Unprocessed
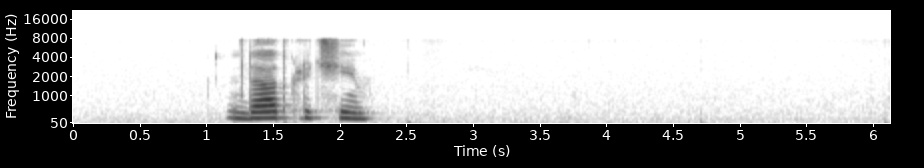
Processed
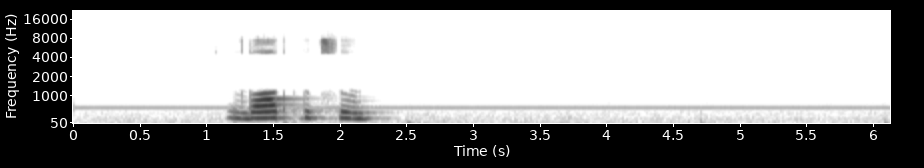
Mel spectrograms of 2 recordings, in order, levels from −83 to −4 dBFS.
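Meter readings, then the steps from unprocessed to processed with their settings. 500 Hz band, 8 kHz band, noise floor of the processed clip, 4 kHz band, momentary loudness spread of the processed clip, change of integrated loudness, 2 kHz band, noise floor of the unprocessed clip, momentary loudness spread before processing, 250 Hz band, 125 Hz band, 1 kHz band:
-0.5 dB, n/a, -62 dBFS, -8.5 dB, 13 LU, -1.0 dB, under -40 dB, -66 dBFS, 14 LU, -1.0 dB, -1.0 dB, -1.0 dB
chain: Wiener smoothing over 41 samples; de-hum 68.36 Hz, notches 14; whine 580 Hz -59 dBFS; brick-wall FIR band-stop 1200–4700 Hz

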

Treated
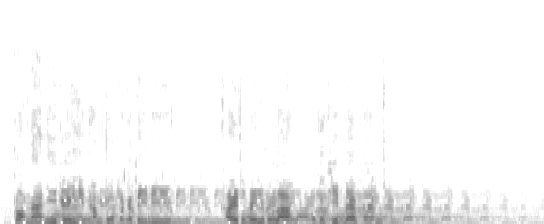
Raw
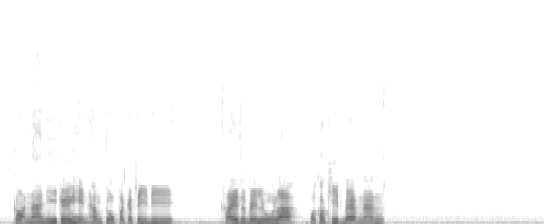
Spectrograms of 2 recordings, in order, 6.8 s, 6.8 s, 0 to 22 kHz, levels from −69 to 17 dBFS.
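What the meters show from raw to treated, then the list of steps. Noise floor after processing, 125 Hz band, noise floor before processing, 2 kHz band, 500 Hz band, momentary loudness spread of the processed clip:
-56 dBFS, -3.5 dB, -56 dBFS, +4.5 dB, -0.5 dB, 18 LU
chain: random spectral dropouts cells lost 23%; tilt shelf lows -5 dB, about 740 Hz; on a send: echo with dull and thin repeats by turns 0.239 s, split 1100 Hz, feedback 70%, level -10 dB; on the sum: gain +1.5 dB

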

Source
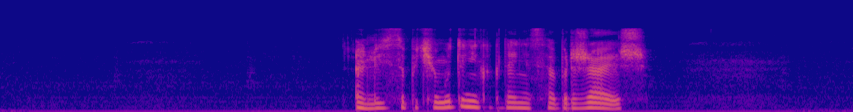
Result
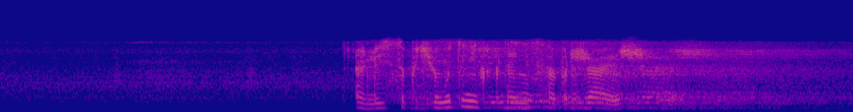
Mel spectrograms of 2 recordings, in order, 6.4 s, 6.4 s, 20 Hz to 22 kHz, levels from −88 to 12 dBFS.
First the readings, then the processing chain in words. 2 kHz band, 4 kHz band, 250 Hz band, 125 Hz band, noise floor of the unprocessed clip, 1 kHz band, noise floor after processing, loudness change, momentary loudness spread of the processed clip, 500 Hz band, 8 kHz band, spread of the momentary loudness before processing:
-4.5 dB, -2.0 dB, -20.5 dB, -26.5 dB, -66 dBFS, -4.5 dB, -70 dBFS, -7.5 dB, 15 LU, -11.5 dB, n/a, 8 LU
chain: HPF 750 Hz 12 dB/oct; in parallel at 0 dB: compressor, threshold -45 dBFS, peak gain reduction 17 dB; on the sum: limiter -27 dBFS, peak gain reduction 11.5 dB; rippled Chebyshev low-pass 4800 Hz, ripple 6 dB; on a send: diffused feedback echo 0.467 s, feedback 47%, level -6.5 dB; on the sum: gain +2.5 dB

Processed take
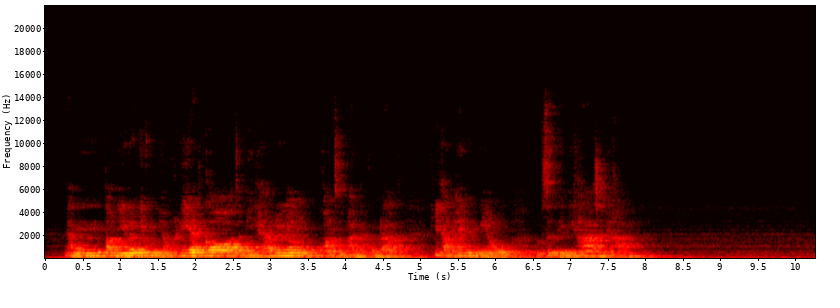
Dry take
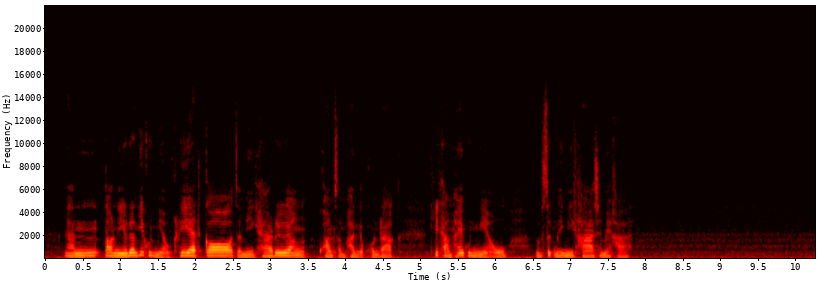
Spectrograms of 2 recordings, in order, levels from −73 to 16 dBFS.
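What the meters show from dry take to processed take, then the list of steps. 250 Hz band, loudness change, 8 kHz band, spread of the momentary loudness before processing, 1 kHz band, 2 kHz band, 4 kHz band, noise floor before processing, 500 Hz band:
+5.5 dB, +3.5 dB, +1.0 dB, 14 LU, +3.0 dB, +3.0 dB, +2.0 dB, -53 dBFS, +3.0 dB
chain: shoebox room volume 1200 m³, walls mixed, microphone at 3.3 m; gain -3.5 dB

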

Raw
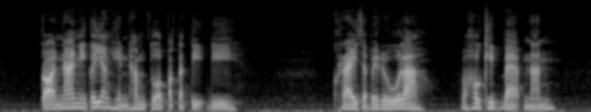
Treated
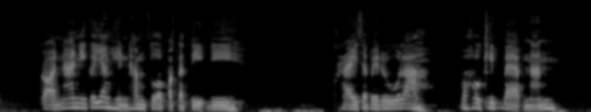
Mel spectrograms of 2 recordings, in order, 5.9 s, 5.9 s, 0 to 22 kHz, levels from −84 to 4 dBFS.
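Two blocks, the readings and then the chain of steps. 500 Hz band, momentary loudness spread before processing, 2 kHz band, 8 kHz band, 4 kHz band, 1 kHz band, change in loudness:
-12.5 dB, 12 LU, -13.5 dB, -11.5 dB, -11.5 dB, -15.0 dB, -12.5 dB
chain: reverse; compressor 16:1, threshold -33 dBFS, peak gain reduction 20 dB; reverse; spectral noise reduction 19 dB; upward compressor, threshold -58 dBFS; gain +1.5 dB

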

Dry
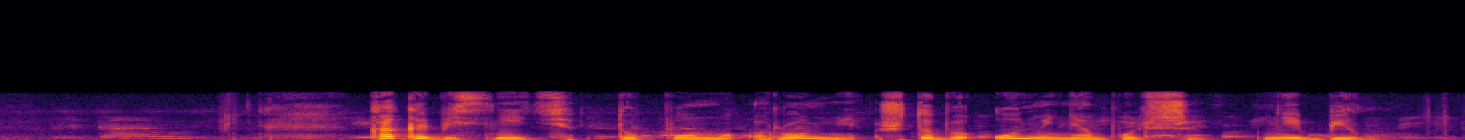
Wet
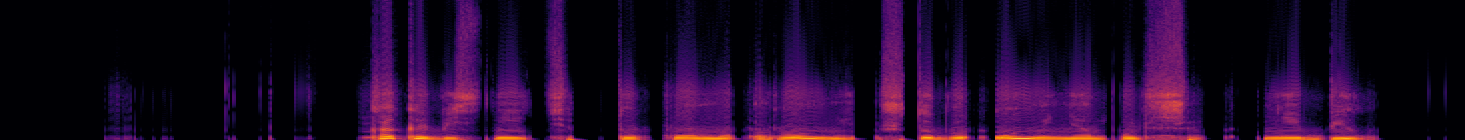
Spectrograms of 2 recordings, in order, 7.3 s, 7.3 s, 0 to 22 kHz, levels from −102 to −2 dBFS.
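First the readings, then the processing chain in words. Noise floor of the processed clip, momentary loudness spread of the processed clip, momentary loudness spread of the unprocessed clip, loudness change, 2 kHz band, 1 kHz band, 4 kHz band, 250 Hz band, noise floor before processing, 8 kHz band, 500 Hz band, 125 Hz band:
under -85 dBFS, 17 LU, 13 LU, -1.5 dB, under -10 dB, -15.5 dB, under -10 dB, 0.0 dB, -59 dBFS, n/a, -3.5 dB, -3.5 dB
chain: in parallel at -1 dB: limiter -15.5 dBFS, peak gain reduction 11.5 dB; on the sum: crossover distortion -33 dBFS; EQ curve 120 Hz 0 dB, 180 Hz -9 dB, 280 Hz 0 dB, 650 Hz -10 dB, 930 Hz -26 dB, 1600 Hz -14 dB, 2500 Hz -22 dB, 3800 Hz -16 dB, 7600 Hz 0 dB, 11000 Hz -8 dB; gain -1 dB

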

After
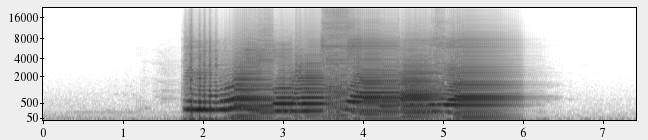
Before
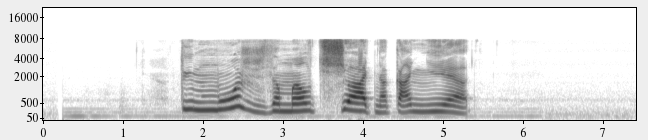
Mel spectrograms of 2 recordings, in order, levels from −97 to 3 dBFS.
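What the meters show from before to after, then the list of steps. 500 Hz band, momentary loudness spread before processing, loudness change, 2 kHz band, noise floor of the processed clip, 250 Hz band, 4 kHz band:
+14.0 dB, 14 LU, +10.5 dB, +11.0 dB, -65 dBFS, +14.0 dB, +3.5 dB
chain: on a send: flutter echo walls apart 4.3 m, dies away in 1.5 s; on the sum: transient shaper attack -8 dB, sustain +11 dB; added noise brown -49 dBFS; in parallel at +1.5 dB: compressor, threshold -28 dBFS, peak gain reduction 17.5 dB; on the sum: spectral noise reduction 13 dB; dynamic EQ 450 Hz, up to +7 dB, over -30 dBFS, Q 0.81; vocal rider 0.5 s; gate -32 dBFS, range -10 dB; running maximum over 17 samples

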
